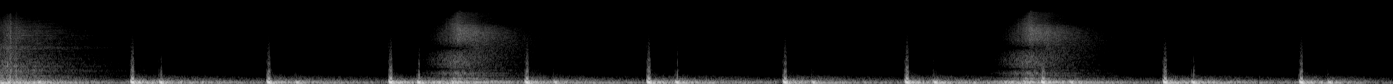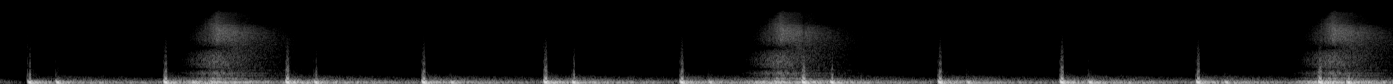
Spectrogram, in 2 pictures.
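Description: Background music made of a deep, heartbeat-like thud about every 1.3 seconds. An airy swish swells and fades about every six seconds over it.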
